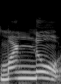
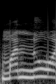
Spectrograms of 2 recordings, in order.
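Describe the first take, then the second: First: The nasal is made with the tongue curled back. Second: The nasal is made with the tongue at the teeth. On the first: The speaker calls it right. "ಮಣ್ಣು ಅಂತ ಹೇಳಿ ಬರಿಬೇಕು" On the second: The speaker calls it wrong. "ತ ತ ದ ಧ ನ ಬರೆದ್ರೆ ಅದು ಮಣ್ಣು ಆಗತ್ತಲ್ವಾ?"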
